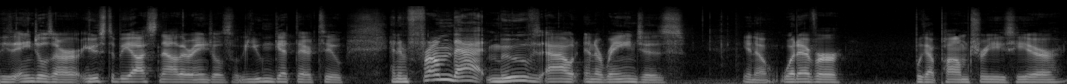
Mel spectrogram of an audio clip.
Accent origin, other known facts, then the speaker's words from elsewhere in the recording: Midwest, United States; I'm from the Midwest, which I am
